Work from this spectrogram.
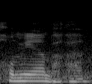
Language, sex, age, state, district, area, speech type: Assamese, male, 18-30, Assam, Lakhimpur, rural, spontaneous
